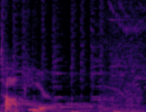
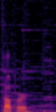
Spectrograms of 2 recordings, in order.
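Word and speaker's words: tapir: Oh, I thought that was pronounced top here. Nice. Tupper. It's pronounced Tupper.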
